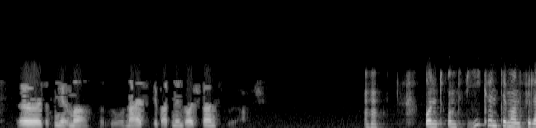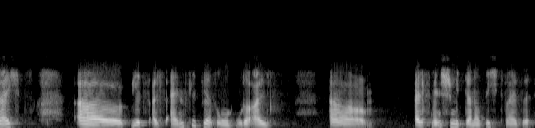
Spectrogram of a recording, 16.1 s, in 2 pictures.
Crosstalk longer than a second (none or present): none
